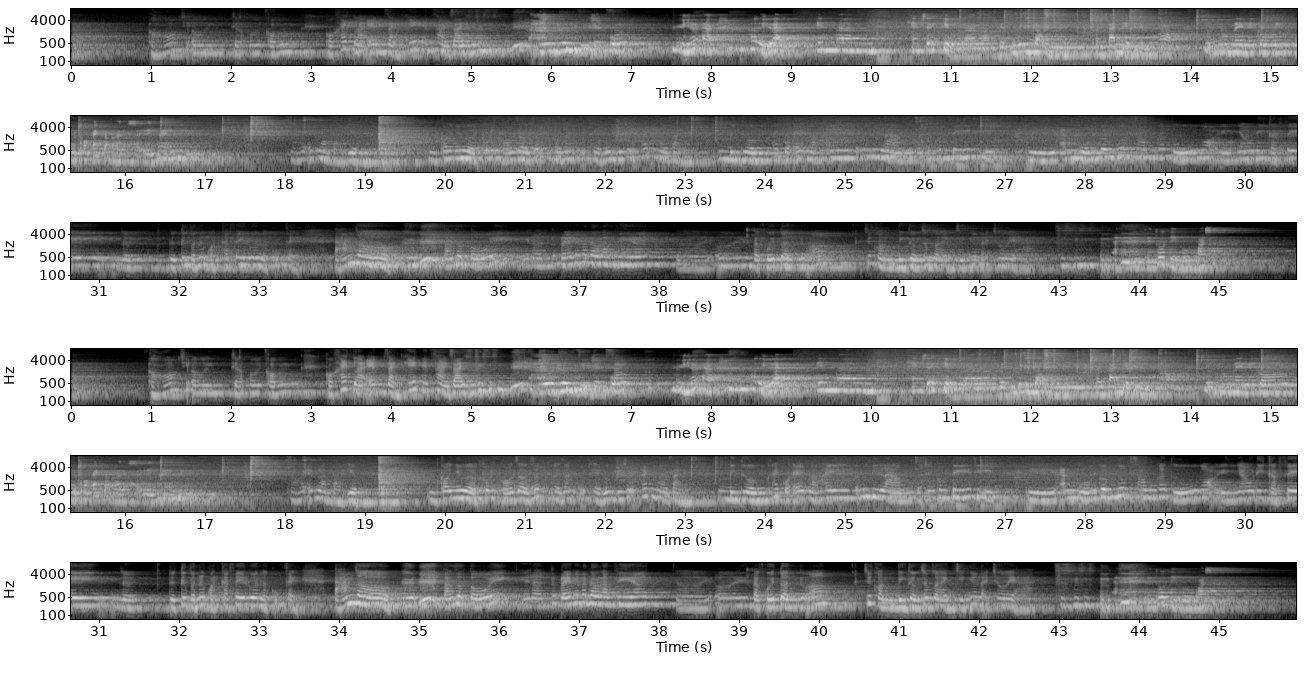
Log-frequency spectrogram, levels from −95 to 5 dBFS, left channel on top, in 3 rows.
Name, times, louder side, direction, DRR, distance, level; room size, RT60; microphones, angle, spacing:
voice 1, 1.0-7.0 8.2-8.5 14.8-15.5 18.0-37.9 38.2-40.2 40.6-42.7 43.0-44.1, right 3 dB, 75° right, 8 dB, 0.5 m, -25 dB
voice 2, 5.7-6.9 7.5-8.9 9.3-10.1 10.5-16.9 43.7-45.0, left 1 dB, 35° left, 1 dB, 0.9 m, -22 dB
sound 1, 9.0-28.8, right 1 dB, 15° right, 0.9 m, -36 dB
10.5 x 10.5 x 4.0 m, 2.9 s
head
